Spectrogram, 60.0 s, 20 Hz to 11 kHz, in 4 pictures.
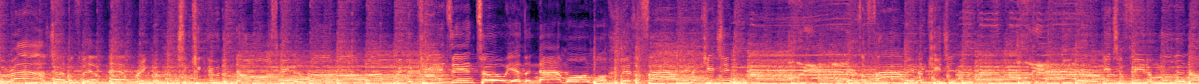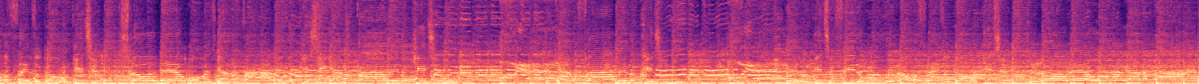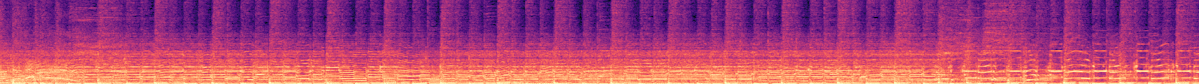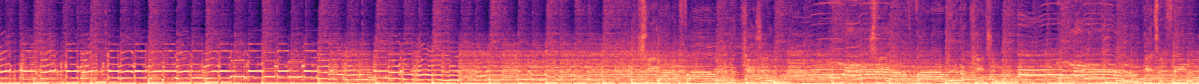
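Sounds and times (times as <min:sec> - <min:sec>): drums keeping a beat: 0:00.0 - 0:05.6, 0:07.4 - 0:59.9
lead electric guitar: 0:00.0 - 0:05.7, 0:08.1 - 0:59.9
bass guitar: 0:00.0 - 0:05.8, 0:07.4 - 0:59.9.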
